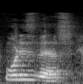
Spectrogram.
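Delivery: loud, high hammed-up panic; mock fright. Imagined garage scare, hammed-up fear. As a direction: gasp it out like something lurks. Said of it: "you're just like".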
